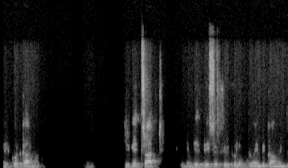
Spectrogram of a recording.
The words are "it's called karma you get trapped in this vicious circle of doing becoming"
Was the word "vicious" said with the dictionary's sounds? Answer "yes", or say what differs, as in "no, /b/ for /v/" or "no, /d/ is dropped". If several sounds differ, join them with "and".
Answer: no, /b/ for /v/ and /s/ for /ʃ/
